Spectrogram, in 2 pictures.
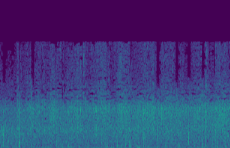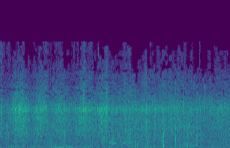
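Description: Heavy tropical rain falling, a steady hiss of downpour scattered with sharp drop ticks. Faint voices come through briefly about four to five seconds in.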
